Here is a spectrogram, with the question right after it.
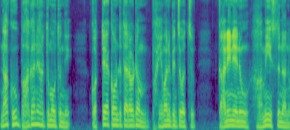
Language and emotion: Telugu, fearful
